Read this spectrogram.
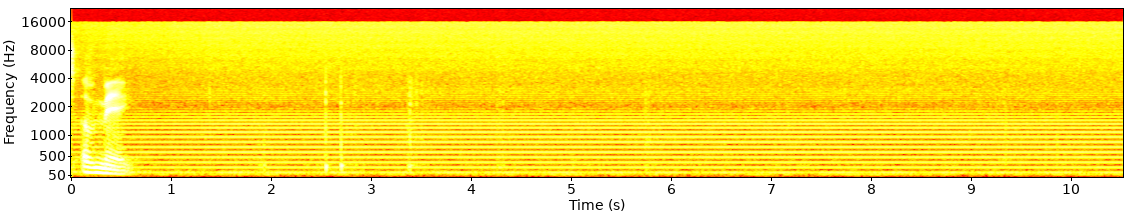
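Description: A keyboard holds a soft, steady chord.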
